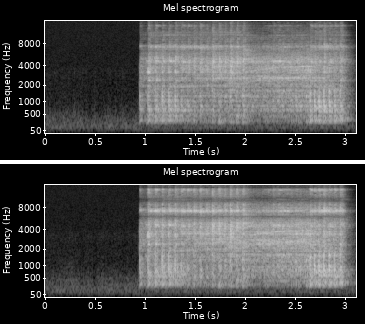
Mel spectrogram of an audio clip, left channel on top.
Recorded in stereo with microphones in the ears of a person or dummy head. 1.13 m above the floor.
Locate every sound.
0.9 s hammering: 20° right (ahead or behind), 0.8 m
